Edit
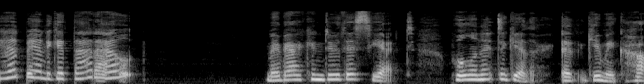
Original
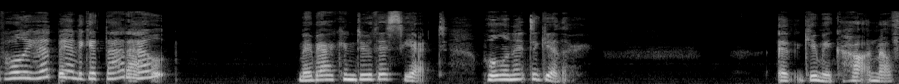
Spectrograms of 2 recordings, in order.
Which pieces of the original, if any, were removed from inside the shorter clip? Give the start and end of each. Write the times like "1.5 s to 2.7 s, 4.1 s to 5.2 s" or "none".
5.8 s to 7.7 s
